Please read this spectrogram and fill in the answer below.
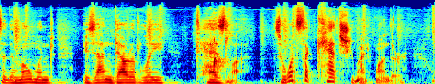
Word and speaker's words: Tesla: Well, Tesla was actually a Serbian-American immigrant and scientist, and they use a harder S. like Tesla. Americans oftentimes use the softer S, Tesla, versus Tesla.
